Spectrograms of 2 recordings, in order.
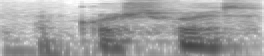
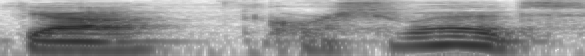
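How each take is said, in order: First: Much softer, murmured to herself; quiet echo. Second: Said in the usual way. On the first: Real, not acted. A vlogger repeating her verdict softly to herself. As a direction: repeat it under your breath.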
